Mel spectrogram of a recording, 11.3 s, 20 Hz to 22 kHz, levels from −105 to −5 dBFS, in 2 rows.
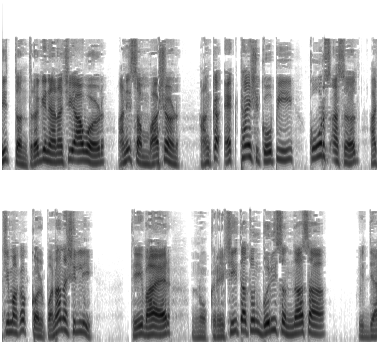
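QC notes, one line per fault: throughout AAC compression: the speech sounds dull and smeared, with a warbly, fizzy edge on sibilants and nothing above 9.8 kHz, likely from low-bitrate AAC-LC, which fits roughly 32 kbps.
9.15–9.20 s pre-echo: a brief hiss of about 49 ms comes just ahead of the attack between "तेभायर नोकरेचीय" and "तातूंत बरी संद", softening it. The codec spread its block noise forward into the quiet moment before the onset.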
